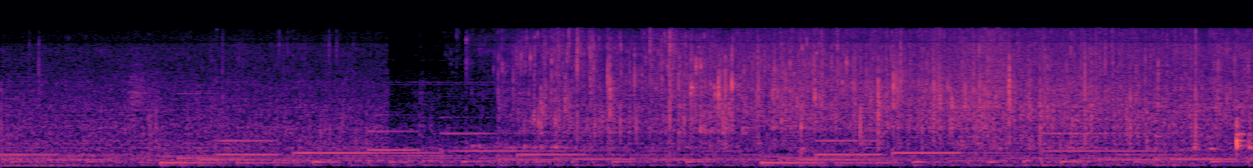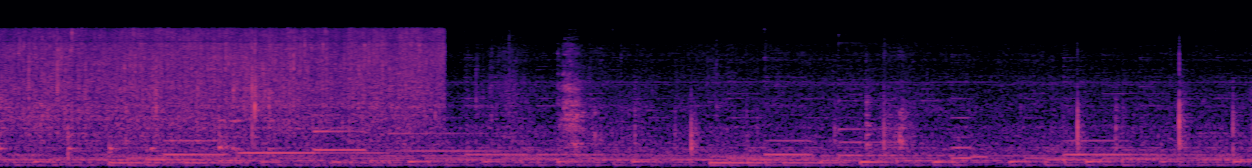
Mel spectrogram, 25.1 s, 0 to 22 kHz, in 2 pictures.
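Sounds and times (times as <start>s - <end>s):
background music: 0.0s - 25.0s
food sizzling in hot oil: 4.6s - 18.2s.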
